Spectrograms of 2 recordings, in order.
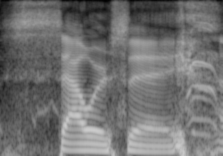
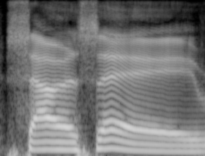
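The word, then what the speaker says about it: Saoirse: Sourcey. – Uh-huh. – Sourcey.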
